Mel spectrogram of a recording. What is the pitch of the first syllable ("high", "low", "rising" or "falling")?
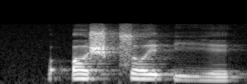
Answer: high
